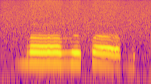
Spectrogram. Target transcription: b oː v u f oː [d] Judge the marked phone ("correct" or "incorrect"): incorrect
